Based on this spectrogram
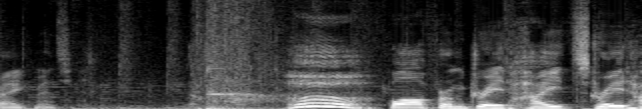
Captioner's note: gasps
